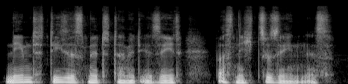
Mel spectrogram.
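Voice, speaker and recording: A man's voice: low-pitched, fairly even intonation, measured pace, dark tone, slightly rough, no echo, heavily acted. A man voicing a wise, serene female elf who speaks in riddles, in a bedtime story reading.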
